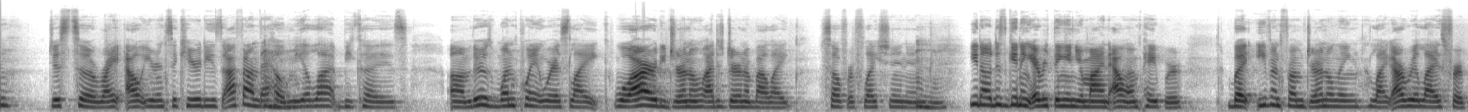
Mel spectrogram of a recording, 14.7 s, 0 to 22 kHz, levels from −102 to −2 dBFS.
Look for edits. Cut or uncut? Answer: uncut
